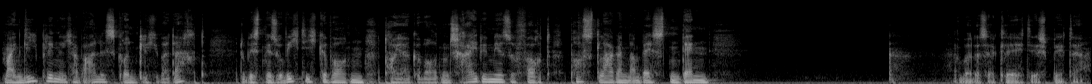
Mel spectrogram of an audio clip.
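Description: A cool, teasing lover in an intimate radio play. His voice is low and husky, measured and wry, tender only in mockery. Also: exaggerated voice. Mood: wry, detached. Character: detached young male lover, teasing his mistress bitterly. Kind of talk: intimate radio drama dialogue.

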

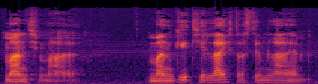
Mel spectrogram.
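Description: An actor playing a guarded, hardened criminal in a radio drama, answering in laconic, deadpan short replies. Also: male voice, low voice, slow pace, vocal fry, heavily acted. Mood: terse, cool. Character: terse, guarded, hardened male criminal under interrogation.

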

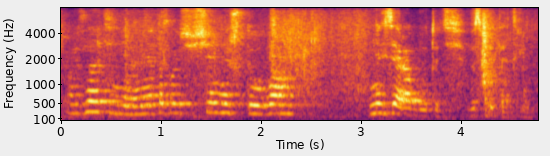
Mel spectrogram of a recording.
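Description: An actress in an audio drama playing a firm, principled head of a children's home, speaking sternly. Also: female voice, fairly high pitch, brisk, lightly acted. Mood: firm, restrained. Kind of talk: Soviet radio drama acting. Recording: echoey, noisy radio-play recording.

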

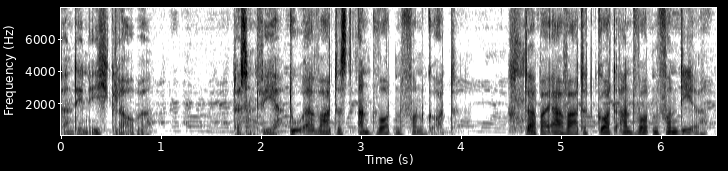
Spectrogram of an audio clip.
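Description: Earnest young man with a low voice acted. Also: a little mellow, close to an everyday voice. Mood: earnest, challenging. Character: earnest, self-doubting young student radio host. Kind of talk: radio drama first-person storytelling.

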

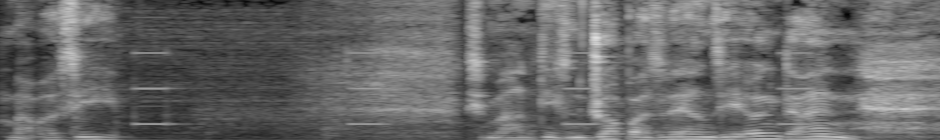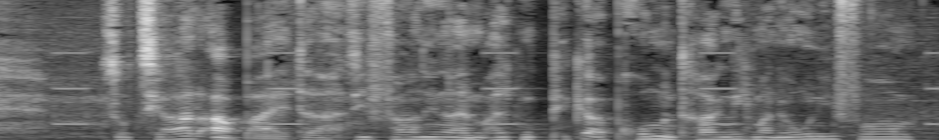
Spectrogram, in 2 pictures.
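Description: A man's voice: medium pitch, steady tone, normal speed, long pauses, natural voice. Male, acting a tough small-town policeman for radio drama: mid-range voice, blunt, cocksure, combative. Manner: blunt, self-assured. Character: hard-line, combative policeman challenging the sheriff. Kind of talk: audio drama dialogue.

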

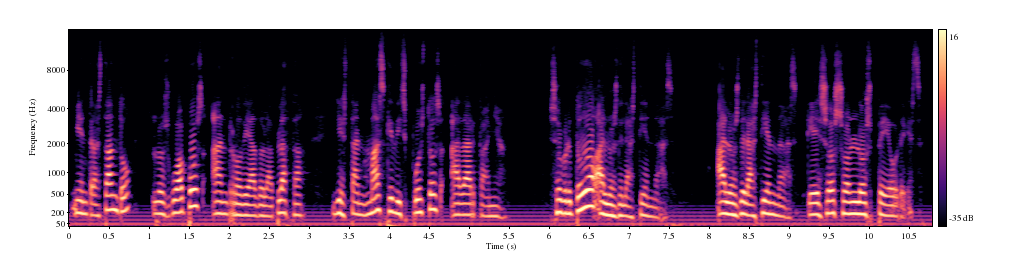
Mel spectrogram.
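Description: A woman's voice: fairly low pitch, measured pace, a little mellow. A woman from reading scripted narration for a radio serial. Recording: faint hum and noise.

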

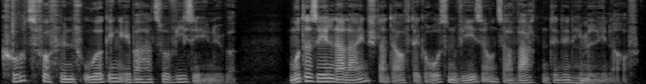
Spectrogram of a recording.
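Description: An actor as the wry, composed narrator of a radio crime drama, reading scripted literary narration. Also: male voice, low voice, expressive, moderate pace, gravelly, dark tone, slight background noise.

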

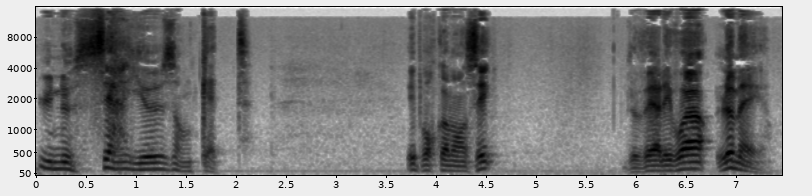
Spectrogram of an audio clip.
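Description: An actor playing an indignant, determined village police commissioner in an emphatic, authoritative style of 1960s French radio drama. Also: male voice, mid-range voice, expressive, takes it slowly, pauses often, a little hiss or hum. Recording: old 1960s radio play recording.

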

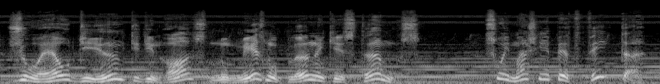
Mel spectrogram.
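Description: An actor in a radio drama playing an astonished spirit onlooker, exclaiming theatrically. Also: male voice, a little high, big pitch swings, slow pace. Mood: amazed. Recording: music behind the voice.

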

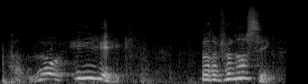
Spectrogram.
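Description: A jovial, ironic executive in a TV drama, wordy and very animated in pitch, with faint noise behind him. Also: male voice, a little slow, lo-fi sound, full character voice. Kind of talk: television period drama acting.

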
